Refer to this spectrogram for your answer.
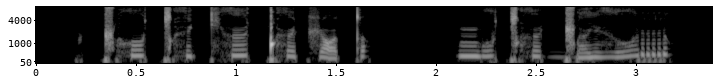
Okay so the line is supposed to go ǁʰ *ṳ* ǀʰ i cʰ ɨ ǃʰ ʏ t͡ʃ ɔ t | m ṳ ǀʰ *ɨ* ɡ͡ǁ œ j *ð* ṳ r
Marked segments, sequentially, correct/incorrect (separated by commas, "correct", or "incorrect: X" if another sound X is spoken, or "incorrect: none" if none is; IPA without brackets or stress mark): incorrect: u, correct, correct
